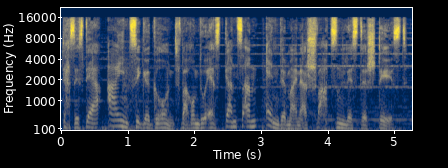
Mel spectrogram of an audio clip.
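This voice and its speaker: An actor playing a blunt, judgmental former comrade in a video game, curt and reproachful. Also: male voice, mid-range voice, expressive, a little slow, over music. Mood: grudging. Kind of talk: dramatic video game acting.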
